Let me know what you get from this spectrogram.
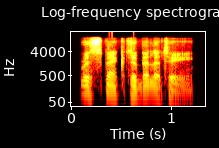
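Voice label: "respectability", British English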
